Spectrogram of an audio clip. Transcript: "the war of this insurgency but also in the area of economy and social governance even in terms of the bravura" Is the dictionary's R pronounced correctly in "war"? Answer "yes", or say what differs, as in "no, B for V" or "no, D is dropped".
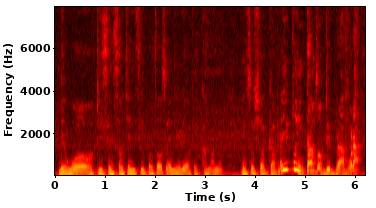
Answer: no, L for R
